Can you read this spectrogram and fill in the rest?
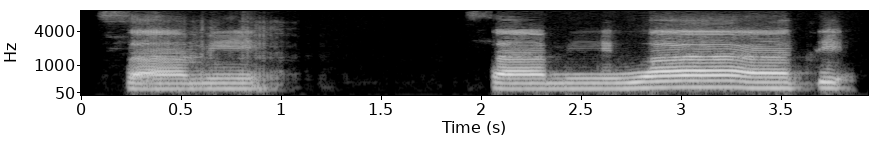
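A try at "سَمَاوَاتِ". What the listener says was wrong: Bukan sami kan barisnya di atas. Kan ada yang berdiri ini kayak alif. Samawati.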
